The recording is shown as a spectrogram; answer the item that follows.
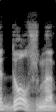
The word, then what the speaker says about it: должно: Не должно быть, с ударением на букву «О» твердо сказал Лисицын.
